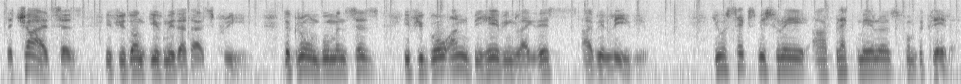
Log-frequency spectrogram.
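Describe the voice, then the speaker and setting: A man's voice: mid-range voice, expressive, moderate pace, close to an everyday voice, poor audio. A man playing a suave, menacing antique dealer and blackmailer in an old radio mystery, polite, smug and theatrical. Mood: boastful. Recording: old radio recording with background hiss.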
